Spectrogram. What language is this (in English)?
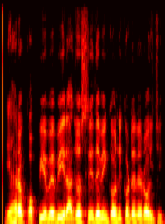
Odia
